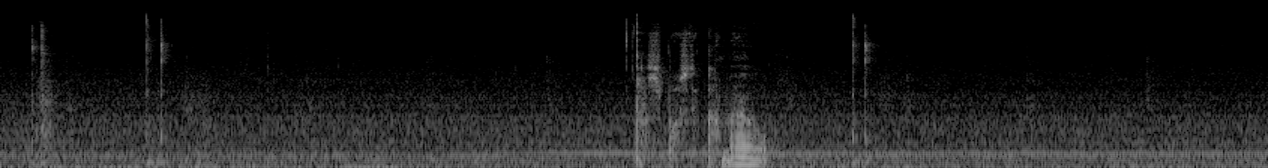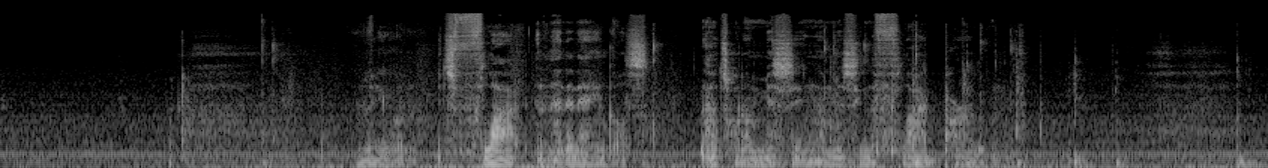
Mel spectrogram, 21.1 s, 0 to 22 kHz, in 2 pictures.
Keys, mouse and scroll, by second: 17.0 middle click, 17.6 click, 18.2 Tab, 18.7 shift+middle click, 19.3 scroll up 2, 20.9 2.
